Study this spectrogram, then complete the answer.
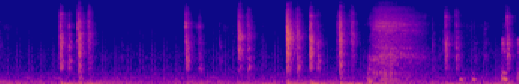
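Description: Computer keyboard being typed on in uneven bursts of crisp key clicks with short pauses between them, close by, and one longer rustling scrape partway through; no speech.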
